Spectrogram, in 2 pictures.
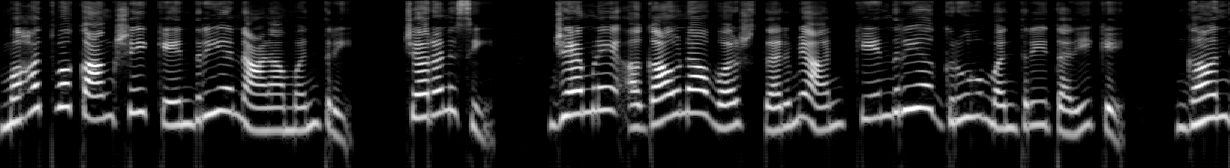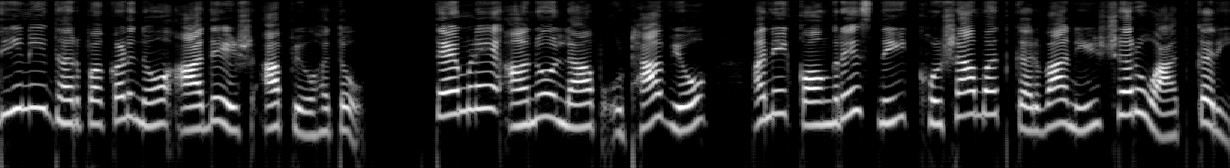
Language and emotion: Gujarati, neutral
